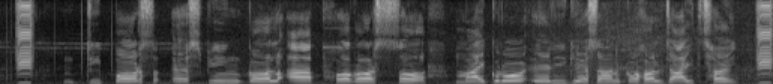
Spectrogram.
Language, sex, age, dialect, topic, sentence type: Maithili, male, 25-30, Bajjika, agriculture, statement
